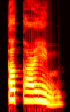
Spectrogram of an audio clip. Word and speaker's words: تطعيم: It's as though both of the T's were dark.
